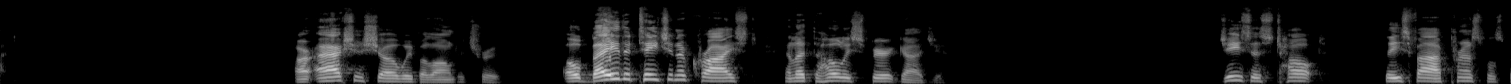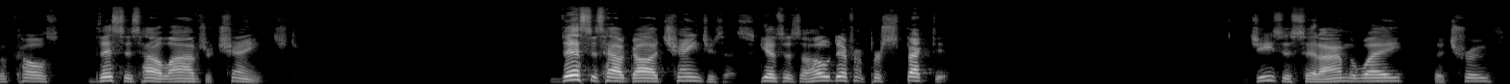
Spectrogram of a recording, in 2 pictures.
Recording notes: Recorded live at Freedom Fellowship Church in Tontitown, Arkansas on Sunday, February 28, 2021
